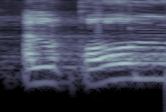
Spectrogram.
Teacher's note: الف لام حروف قمری قاف کے شروع میں ہے تو لام کو پڑھیں گے، الف کو نہیں پڑھیں گے۔ قاف حروف مستعلیہ میں سے پر پڑھیں گے، یہاں پر واو لینے سے نرم آواز کے ساتھ جلد پڑھیں گے۔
